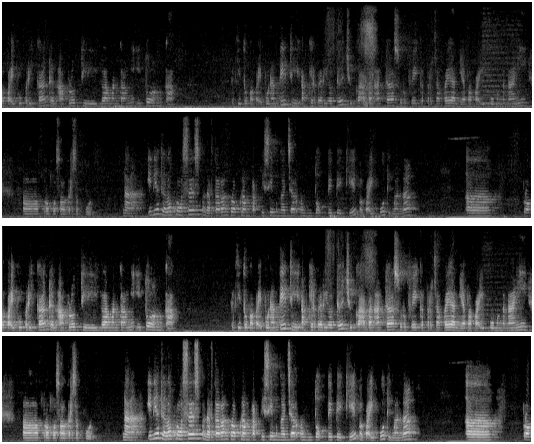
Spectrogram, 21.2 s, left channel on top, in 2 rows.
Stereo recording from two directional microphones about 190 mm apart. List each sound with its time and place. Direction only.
0.0 s a woman's voice: 45° right (ahead or behind)
4.5 s a woman's voice: 50° right (ahead or behind)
